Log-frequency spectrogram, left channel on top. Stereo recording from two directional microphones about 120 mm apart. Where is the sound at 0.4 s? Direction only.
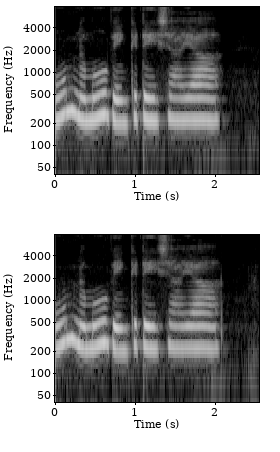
15° left (ahead or behind).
